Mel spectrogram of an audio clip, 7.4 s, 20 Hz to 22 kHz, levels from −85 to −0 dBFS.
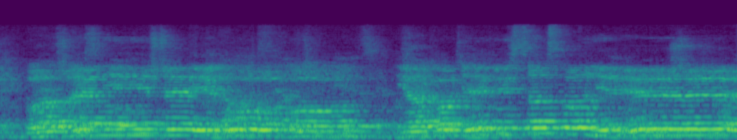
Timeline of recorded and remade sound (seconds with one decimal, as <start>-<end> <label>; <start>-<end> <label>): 0.0-0.6 recorded; 0.6-4.4 remade; 4.4-5.8 recorded; 5.8-7.4 remade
